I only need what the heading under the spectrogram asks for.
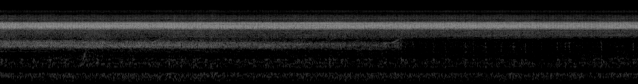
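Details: White drummer cicada (Arunta perulata) calling: a loud, unbroken high-pitched buzzing drone held steady throughout, with a fainter lower hiss band that drops slightly in pitch near the end.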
